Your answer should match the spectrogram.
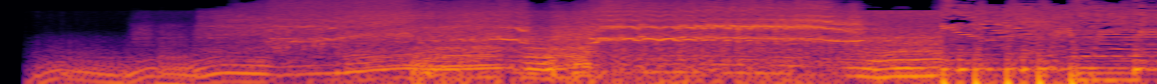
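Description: A car sound effect: an engine revving up and down, with tyres squealing through the middle. A rock band with drums comes in about seven seconds in.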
